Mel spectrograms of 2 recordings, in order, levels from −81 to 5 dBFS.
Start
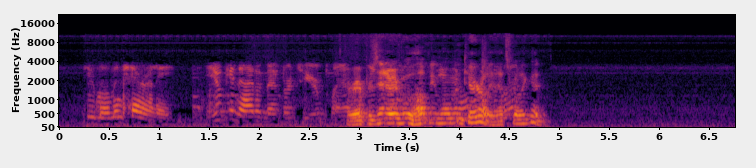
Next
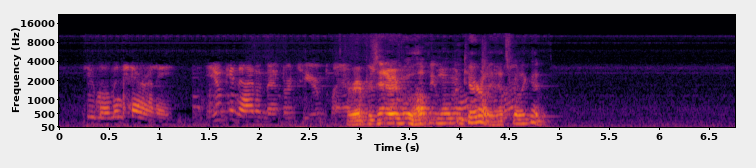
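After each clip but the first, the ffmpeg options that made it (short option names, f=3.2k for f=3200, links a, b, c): -af "bandreject=f=136.3:t=h:w=4,bandreject=f=272.6:t=h:w=4,bandreject=f=408.9:t=h:w=4,bandreject=f=545.2:t=h:w=4,bandreject=f=681.5:t=h:w=4,bandreject=f=817.8:t=h:w=4,bandreject=f=954.1:t=h:w=4,bandreject=f=1.0904k:t=h:w=4,bandreject=f=1.2267k:t=h:w=4,bandreject=f=1.363k:t=h:w=4,bandreject=f=1.4993k:t=h:w=4,bandreject=f=1.6356k:t=h:w=4,bandreject=f=1.7719k:t=h:w=4,bandreject=f=1.9082k:t=h:w=4,bandreject=f=2.0445k:t=h:w=4,bandreject=f=2.1808k:t=h:w=4,bandreject=f=2.3171k:t=h:w=4,bandreject=f=2.4534k:t=h:w=4,bandreject=f=2.5897k:t=h:w=4,bandreject=f=2.726k:t=h:w=4,bandreject=f=2.8623k:t=h:w=4,bandreject=f=2.9986k:t=h:w=4,bandreject=f=3.1349k:t=h:w=4,bandreject=f=3.2712k:t=h:w=4,bandreject=f=3.4075k:t=h:w=4,bandreject=f=3.5438k:t=h:w=4,bandreject=f=3.6801k:t=h:w=4,bandreject=f=3.8164k:t=h:w=4,bandreject=f=3.9527k:t=h:w=4,bandreject=f=4.089k:t=h:w=4,bandreject=f=4.2253k:t=h:w=4,bandreject=f=4.3616k:t=h:w=4,bandreject=f=4.4979k:t=h:w=4,bandreject=f=4.6342k:t=h:w=4,bandreject=f=4.7705k:t=h:w=4,bandreject=f=4.9068k:t=h:w=4,bandreject=f=5.0431k:t=h:w=4,bandreject=f=5.1794k:t=h:w=4"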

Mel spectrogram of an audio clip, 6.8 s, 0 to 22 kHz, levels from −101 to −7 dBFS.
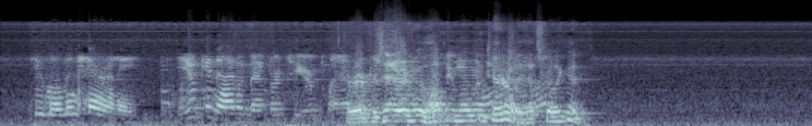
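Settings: -af "asoftclip=type=tanh:threshold=-16dB,volume=-2dB"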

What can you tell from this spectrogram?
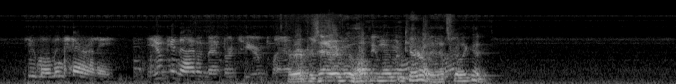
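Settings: -af anull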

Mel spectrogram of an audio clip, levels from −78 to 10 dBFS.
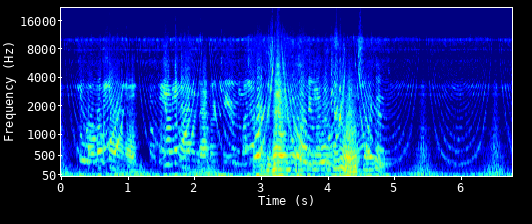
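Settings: -af "aphaser=in_gain=1:out_gain=1:delay=3.4:decay=0.79:speed=0.92:type=sinusoidal,aeval=exprs='clip(val(0),-1,0.0501)':c=same,volume=-2.5dB"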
